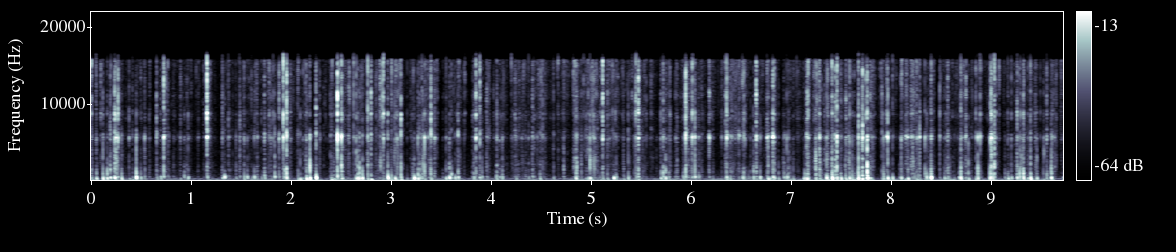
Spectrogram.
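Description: Long red acrylic nails rapidly scratch and tap a small solid white polystyrene foam ball. The result is a dense stream of bright, dry crackling and scraping clicks with no ring, over a faint low hum.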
